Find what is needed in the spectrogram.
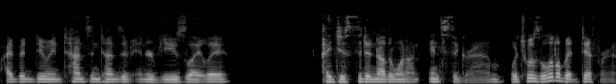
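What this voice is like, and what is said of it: Hoarse, worn-out voice. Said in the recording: “my voice is a little bit gone”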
